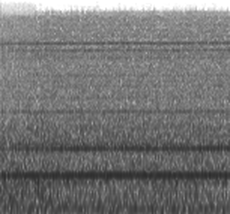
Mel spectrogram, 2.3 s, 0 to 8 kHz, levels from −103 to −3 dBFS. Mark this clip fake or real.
real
